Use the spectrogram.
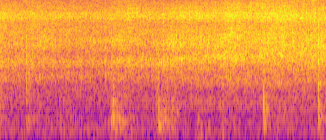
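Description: Chicken chukka stir-frying in a pan, a steady close hiss of sizzling oil with a few soft scrapes and stirring taps spaced through it, no voices.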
